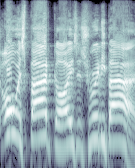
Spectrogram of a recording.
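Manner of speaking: exaggerated moral outrage, very high and loud. Redoing a line on request with more moral outrage: exaggerated mock moral outrage. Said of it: "but with more moral outrage?".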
